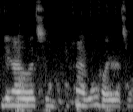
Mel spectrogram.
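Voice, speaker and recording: A woman's voice: fairly high pitch, completely flat delivery, moderate pace, mellow, slight background noise, poor audio. A woman from India with a West Bengal Bengali accent, hosting a casual live video stream, reading viewers' comments aloud and answering them. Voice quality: husky. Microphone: phone.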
